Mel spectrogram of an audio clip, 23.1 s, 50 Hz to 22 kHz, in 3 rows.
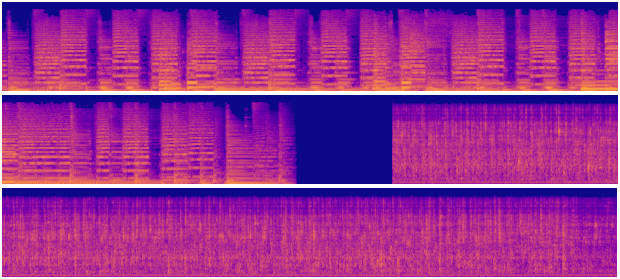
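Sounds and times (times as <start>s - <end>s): water pouring into plastic bucket: 12.6s - 23.0s.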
